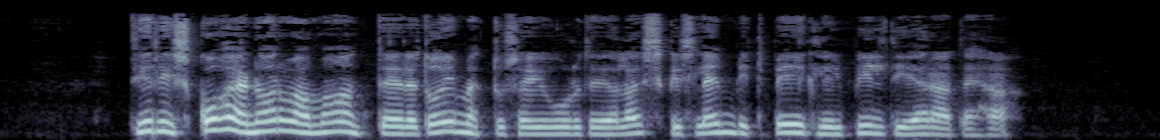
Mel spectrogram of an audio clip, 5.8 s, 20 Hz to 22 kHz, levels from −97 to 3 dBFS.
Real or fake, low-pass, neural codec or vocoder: real; 14.4 kHz; none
